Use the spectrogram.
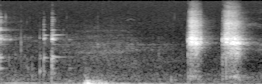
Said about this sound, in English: So let's open a bottle.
